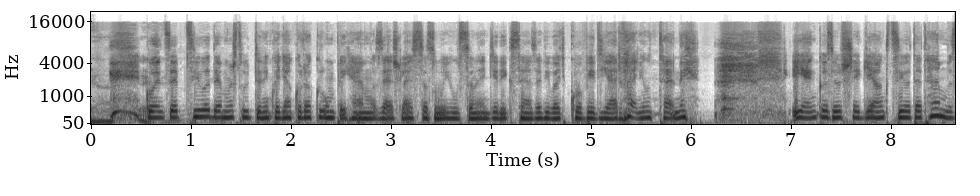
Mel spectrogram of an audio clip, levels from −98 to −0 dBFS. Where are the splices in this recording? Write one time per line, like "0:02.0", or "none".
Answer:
none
